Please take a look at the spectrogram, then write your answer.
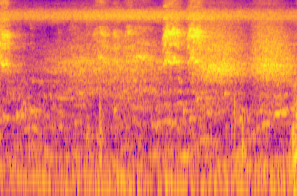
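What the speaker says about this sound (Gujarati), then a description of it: "આ જંગલી કુકડો છે" A jungle fowl calls at a zoo, a bright, fairly close cry rising in two short bursts over a steady hiss of birds and ambient noise, with no talking.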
